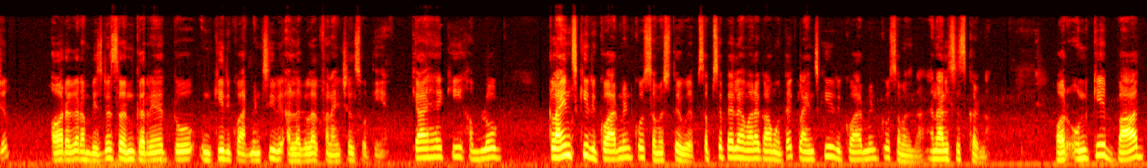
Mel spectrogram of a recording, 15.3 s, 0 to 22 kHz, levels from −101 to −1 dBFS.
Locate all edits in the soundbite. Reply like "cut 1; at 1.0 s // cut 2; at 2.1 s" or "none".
cut 1; at 5.4 s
